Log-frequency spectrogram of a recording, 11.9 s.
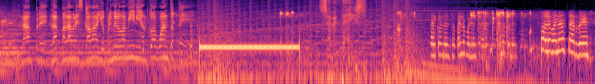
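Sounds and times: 
speech: 0:00.5 - 0:04.4, 0:06.4 - 0:11.9
telephone dialing tone: 0:04.0 - 0:06.0.

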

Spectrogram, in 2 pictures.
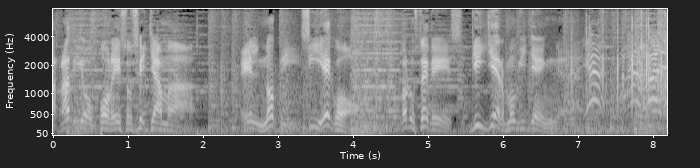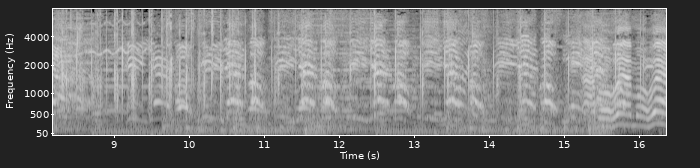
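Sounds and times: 
speech: 0:00.0 - 0:07.2, 0:15.3 - 0:16.3
audience applause and cheering: 0:06.8 - 0:16.3.

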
